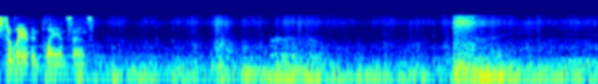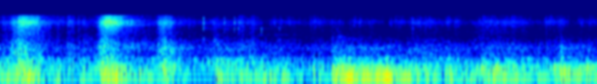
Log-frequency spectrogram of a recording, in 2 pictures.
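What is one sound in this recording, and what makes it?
A horse's hooves thud steadily as it gallops over grass.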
